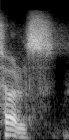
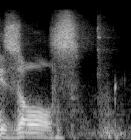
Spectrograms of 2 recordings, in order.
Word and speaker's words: Zoells: It's a German name, and originally it's O with an umlaut. So in German it's Zoells, but here we say Zoells.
